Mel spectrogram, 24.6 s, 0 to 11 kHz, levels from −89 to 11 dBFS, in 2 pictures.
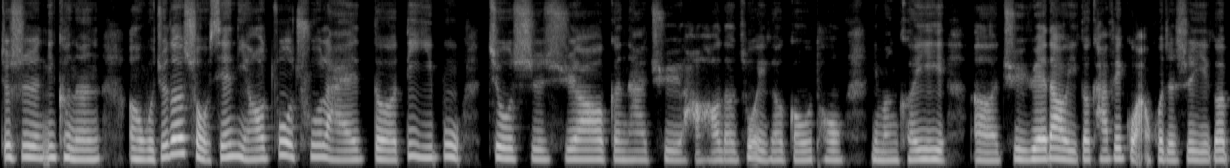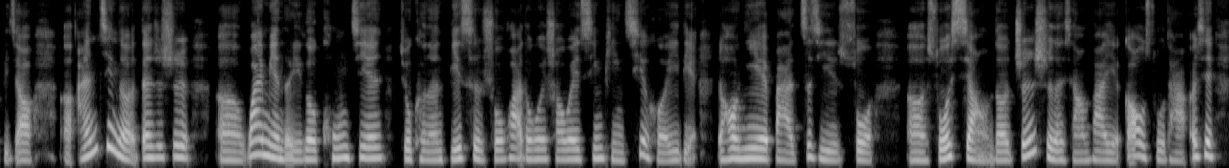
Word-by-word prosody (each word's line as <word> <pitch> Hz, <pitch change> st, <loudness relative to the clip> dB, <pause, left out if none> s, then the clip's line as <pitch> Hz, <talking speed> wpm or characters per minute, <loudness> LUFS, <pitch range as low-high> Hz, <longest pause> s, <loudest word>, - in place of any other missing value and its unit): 就 235 Hz, 0 st, +3 dB
是 225 Hz, +1 st, +2 dB
你 220 Hz, +1 st, +1 dB
可 225 Hz, 0 st, +1 dB
能， 190 Hz, -1 st, +1 dB, 0.3 s
呃， 195 Hz, -2 st, +1 dB
我 185 Hz, 0 st, +1 dB
觉 225 Hz, +6 st, 0 dB
得 295 Hz, +3 st, +9 dB
首 255 Hz, -11 st, +2 dB
先 225 Hz, +9 st, +1 dB
你 235 Hz, -, +2 dB
要 195 Hz, +1 st, 0 dB
做 245 Hz, +5 st, +2 dB
出 235 Hz, +1 st, -3 dB
来 185 Hz, -4 st, -2 dB
的 185 Hz, -2 st, +2 dB
第 230 Hz, +4 st, -2 dB
1 -, -, 0 dB
步， 225 Hz, -1 st, -1 dB, 0.2 s
就 210 Hz, -3 st, +2 dB
是 195 Hz, -1 st, -5 dB
需 190 Hz, +1 st, -7 dB
要 190 Hz, 0 st, +1 dB
跟 180 Hz, -1 st, -5 dB
他 175 Hz, 0 st, -7 dB
去 175 Hz, 0 st, -7 dB
好 180 Hz, -, -7 dB
好 170 Hz, +1 st, -4 dB
地 175 Hz, -1 st, -5 dB
做 175 Hz, -, -3 dB
一 180 Hz, -, -2 dB
个 175 Hz, 0 st, -5 dB
沟 170 Hz, +1 st, -4 dB
通。 180 Hz, -1 st, -6 dB, 0.2 s
你 180 Hz, -, -5 dB
们 170 Hz, 0 st, -3 dB
可 180 Hz, 0 st, -3 dB
以， 190 Hz, -1 st, +1 dB, 0.2 s
呃， 165 Hz, -1 st, -2 dB
去 190 Hz, +2 st, -3 dB
约 195 Hz, +1 st, +6 dB
到 200 Hz, -2 st, +5 dB
一 180 Hz, -, -1 dB
个 185 Hz, +2 st, +1 dB
咖 185 Hz, 0 st, -5 dB
啡 205 Hz, +1 st, 0 dB
馆， 205 Hz, -, +1 dB
或 185 Hz, -, -2 dB
者 170 Hz, -1 st, -2 dB
是 175 Hz, +1 st, -4 dB
一 170 Hz, 0 st, -3 dB
个 180 Hz, +1 st, +2 dB
比 -, -, -10 dB
较， 170 Hz, -1 st, 0 dB, 0.3 s
呃， -, -, -4 dB
安 240 Hz, -, +2 dB
静 400 Hz, -5 st, +3 dB
的， 225 Hz, -, +4 dB
但 220 Hz, -, +4 dB
是 225 Hz, -, 0 dB
是， 220 Hz, -1 st, +1 dB, 0.2 s
呃， 175 Hz, -1 st, 0 dB
外 280 Hz, +2 st, +4 dB
面 220 Hz, -7 st, +5 dB
的 -, -, +1 dB
一 175 Hz, -, -3 dB
个 185 Hz, 0 st, +5 dB
空 215 Hz, +3 st, 0 dB
间， 215 Hz, 0 st, +1 dB
就 190 Hz, -, +1 dB
可 185 Hz, 0 st, -6 dB
能 175 Hz, 0 st, -2 dB
彼 185 Hz, +3 st, +1 dB
此 200 Hz, -2 st, 0 dB
说 185 Hz, +1 st, -1 dB
话 210 Hz, +2 st, 0 dB
都 190 Hz, -1 st, 0 dB
会 195 Hz, 0 st, +2 dB
稍 185 Hz, -1 st, -3 dB
微 190 Hz, 0 st, +4 dB
心 200 Hz, +2 st, -2 dB
平 175 Hz, -5 st, -6 dB
气 270 Hz, -, -2 dB
和 165 Hz, -9 st, -2 dB
一 175 Hz, +1 st, -4 dB
点。 205 Hz, -, -6 dB, 0.2 s
然 -, -, -1 dB
后 205 Hz, 0 st, +6 dB
你 200 Hz, +1 st, +4 dB
也 195 Hz, -1 st, +6 dB
把 175 Hz, -4 st, -3 dB
自 215 Hz, +8 st, -4 dB
己 180 Hz, -5 st, -2 dB
所 170 Hz, -2 st, -1 dB, 0.3 s
呃， 170 Hz, -2 st, -1 dB
所 190 Hz, +5 st, +4 dB
想 225 Hz, -6 st, +2 dB
的 170 Hz, 0 st, +2 dB
真 245 Hz, -, +2 dB
实 225 Hz, -, +1 dB
的 175 Hz, -, +1 dB
想 165 Hz, 0 st, -7 dB
法 175 Hz, -2 st, -2 dB
也 165 Hz, -, -3 dB
告 250 Hz, -, +2 dB
诉 185 Hz, -6 st, -5 dB
他。 160 Hz, -2 st, -6 dB
而 -, -, +3 dB
且 245 Hz, -1 st, +3 dB
190 Hz, 265 characters per minute, -21 LUFS, 175-215 Hz, 0.3 s, 得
